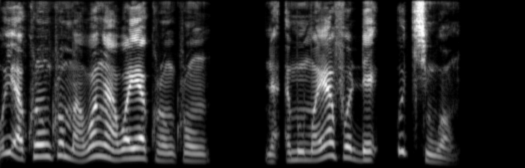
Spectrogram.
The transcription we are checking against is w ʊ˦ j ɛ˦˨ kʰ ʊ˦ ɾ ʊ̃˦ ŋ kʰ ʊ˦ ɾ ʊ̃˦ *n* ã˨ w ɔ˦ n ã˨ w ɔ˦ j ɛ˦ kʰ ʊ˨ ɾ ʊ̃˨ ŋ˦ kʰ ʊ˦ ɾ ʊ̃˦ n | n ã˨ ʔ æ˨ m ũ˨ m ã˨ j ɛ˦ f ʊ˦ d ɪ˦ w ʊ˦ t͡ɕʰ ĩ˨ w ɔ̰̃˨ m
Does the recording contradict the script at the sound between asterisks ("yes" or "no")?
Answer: yes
